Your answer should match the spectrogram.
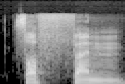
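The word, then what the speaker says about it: صفًّا: But how would we pronounce it? Saf? Saffan. Perfect, perfect. Saffan. Saffan. The fa is doubled because it's a consonantal thing. The doubling of the sound, doubling of the fa is, two fa.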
